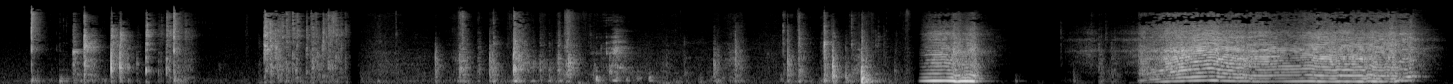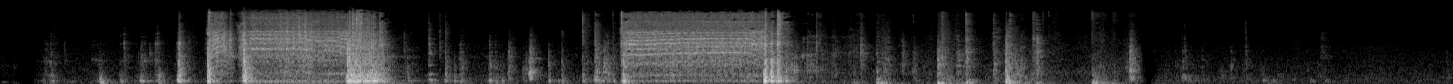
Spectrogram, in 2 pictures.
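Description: A handheld power drill driving screws into a round electrical box on a plywood ceiling: several runs of the motor, the longest about three seconds, with the pitch rising and dipping as the screws bite. Clicks and rattles of wires and tools being handled come before the drilling starts.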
